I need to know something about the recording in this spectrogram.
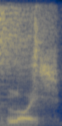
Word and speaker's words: Loish: Publishers, and The Art of Loish, or Lois, depending on how you say it, or Loish.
